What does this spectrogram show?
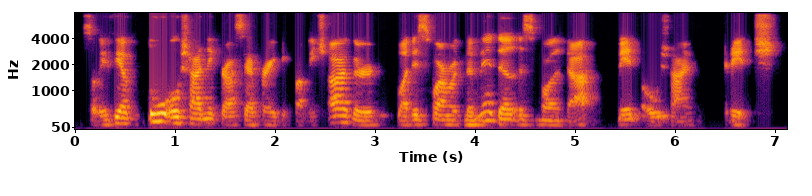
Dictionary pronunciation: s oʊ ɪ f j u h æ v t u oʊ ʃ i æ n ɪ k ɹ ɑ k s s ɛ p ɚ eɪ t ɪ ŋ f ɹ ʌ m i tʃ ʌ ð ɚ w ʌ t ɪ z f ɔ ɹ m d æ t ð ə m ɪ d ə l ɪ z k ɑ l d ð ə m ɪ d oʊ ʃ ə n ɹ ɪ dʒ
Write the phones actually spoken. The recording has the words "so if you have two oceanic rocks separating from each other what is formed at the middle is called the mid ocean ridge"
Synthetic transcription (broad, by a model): s oʊ ɪ f j u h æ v t u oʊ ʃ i n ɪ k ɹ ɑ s s ɛ p ɚ eɪ t ɪ ŋ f ɹ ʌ m i tʃ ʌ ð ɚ w ʌ t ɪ s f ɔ ɹ m ɔ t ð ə m ɪ d ə l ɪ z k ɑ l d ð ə m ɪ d oʊ ʃ ə n ɹ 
